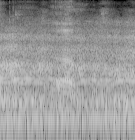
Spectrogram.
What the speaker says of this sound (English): There's another plane bringing some more tourists here to spend their money in Orlando.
